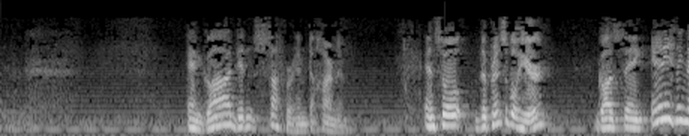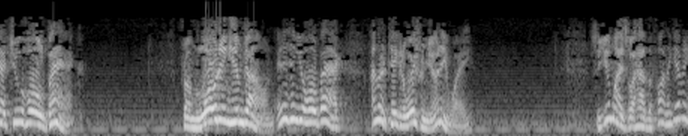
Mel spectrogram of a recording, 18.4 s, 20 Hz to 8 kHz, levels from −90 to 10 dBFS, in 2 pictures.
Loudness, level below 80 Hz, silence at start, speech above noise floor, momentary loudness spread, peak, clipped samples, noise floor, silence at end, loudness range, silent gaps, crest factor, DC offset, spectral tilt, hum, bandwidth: -13 LUFS; -52 dBFS; 0.15 s; 27 dB; 15 LU; 0 dBFS; under 0.1%; -39 dBFS; 0 s; 8 LU; none; 14 dB; under 0.1%; -10 dB/octave; none; 5.8 kHz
